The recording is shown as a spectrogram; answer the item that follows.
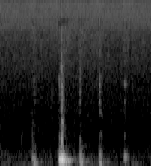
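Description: A few faint, soft taps, about five in a second and a half, the second one the loudest, in an otherwise quiet room.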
